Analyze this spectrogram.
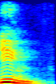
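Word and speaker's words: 硬: This word is pronounced as ying.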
